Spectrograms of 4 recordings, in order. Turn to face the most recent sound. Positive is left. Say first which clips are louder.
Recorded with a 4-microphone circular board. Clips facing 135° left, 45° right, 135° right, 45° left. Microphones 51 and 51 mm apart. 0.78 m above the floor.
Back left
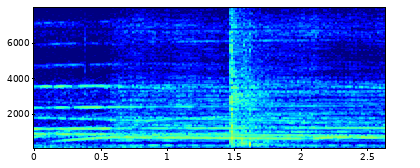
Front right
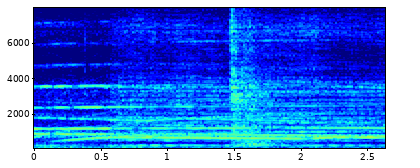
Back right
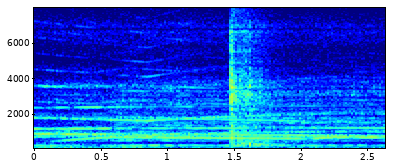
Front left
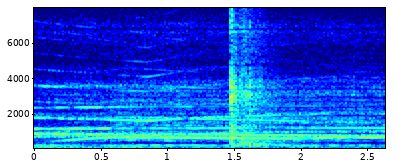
# back left 6 dB, front left 1 dB
turn(degrees=125)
